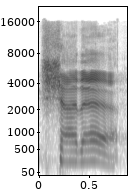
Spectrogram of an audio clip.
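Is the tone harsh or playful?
harsh. It sounds like a harsh, rude command.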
